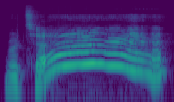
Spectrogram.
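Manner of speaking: very high, loud, held celebratory cry; excited cheer. Real, not acted. Gamer celebrating Rutter's goal, high excited cheer. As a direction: shriek the player's name, stretching the end out.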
